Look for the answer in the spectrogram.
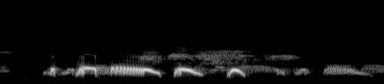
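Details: Decoy spotted dove cooing and giving thúc calls to draw wild doves: a drawn-out mellow coo followed by three sharply arched, clipped notes, then softer trailing murmurs.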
